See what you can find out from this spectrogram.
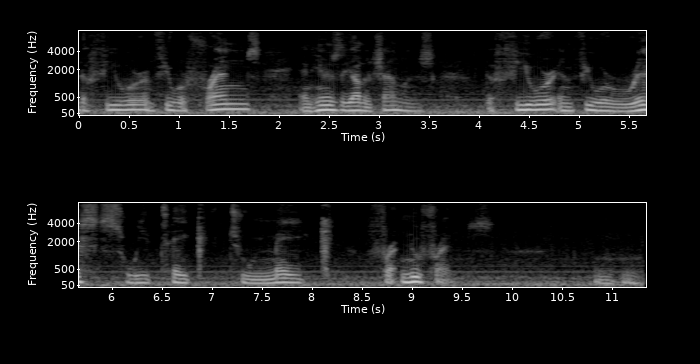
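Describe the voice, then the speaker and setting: A middle-aged man giving an informal, heartfelt advice monologue as a host, speaking earnestly and reflectively, often halting and repeating words. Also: fairly low pitch, mellow, low-quality recording. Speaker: host of a relaxation and advice channel.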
